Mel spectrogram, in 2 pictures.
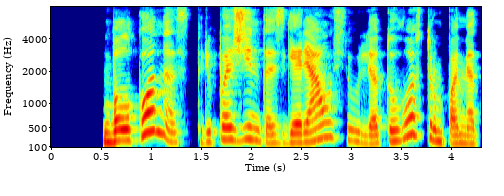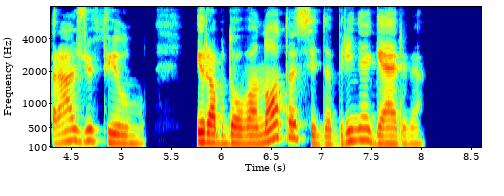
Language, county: Lithuanian, Šiauliai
